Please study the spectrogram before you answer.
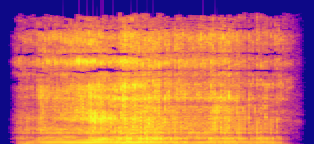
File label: Snore, Male snore; (human voice); Snoring; VoiceBox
